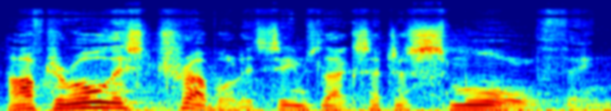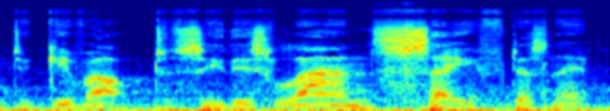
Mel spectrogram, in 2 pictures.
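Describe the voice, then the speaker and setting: An actor playing a proud, stern middle-aged general and father in a fantasy game, speaking in a grave, measured, formal way with dry sarcasm. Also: sits low, a bit bright, a little hiss or hum. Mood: grave, resigned. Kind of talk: dramatic fantasy game dialogue.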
